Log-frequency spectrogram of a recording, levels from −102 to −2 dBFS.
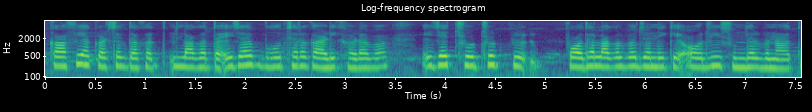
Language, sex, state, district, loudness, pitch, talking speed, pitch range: Bhojpuri, female, Bihar, Gopalganj, -25 LUFS, 230 Hz, 150 wpm, 220-240 Hz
